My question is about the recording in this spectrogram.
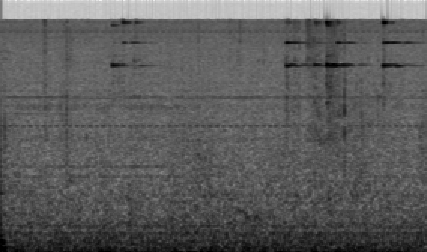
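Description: Quiet room tone with a few faint, brief, high chime-like tinkles, once about a second in and again near the end.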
